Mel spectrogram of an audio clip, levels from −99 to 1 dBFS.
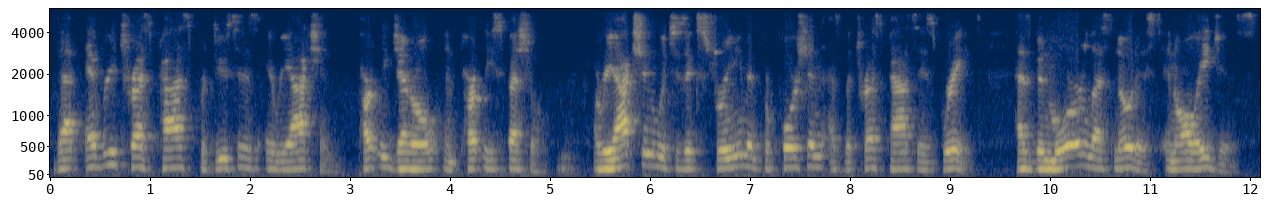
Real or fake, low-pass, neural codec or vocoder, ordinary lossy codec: real; 5.4 kHz; none; Opus, 32 kbps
